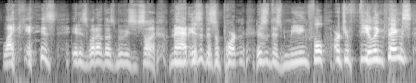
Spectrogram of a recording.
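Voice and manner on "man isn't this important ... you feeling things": mock movie shouting. Host mimics a movie shouting its importance at viewers, mock-earnest shouting. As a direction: badger the audience, louder with each question. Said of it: "shouting into your face".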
